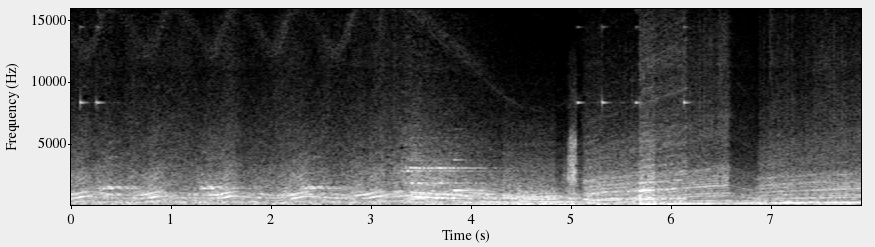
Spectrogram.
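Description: A Ferrari 512B racing in Gran Turismo 5, its engine revving up and down through gear changes, then a long rising pull as it accelerates, with other cars passing around it.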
